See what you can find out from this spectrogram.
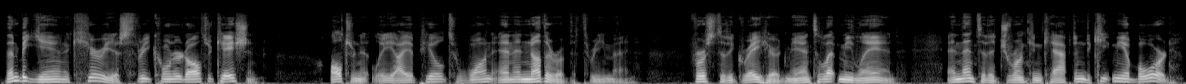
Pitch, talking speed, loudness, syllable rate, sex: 110 Hz, 185 wpm, -20 LUFS, 5.7 syllables/s, male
